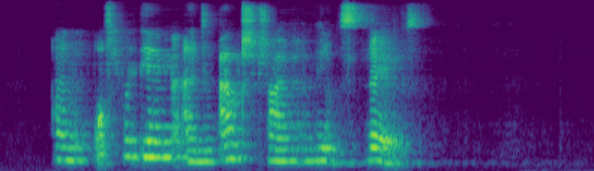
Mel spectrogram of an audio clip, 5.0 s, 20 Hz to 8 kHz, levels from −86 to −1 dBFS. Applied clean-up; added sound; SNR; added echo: neural mask model DeepFilterNet 3.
